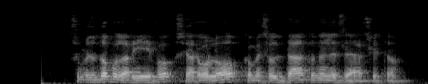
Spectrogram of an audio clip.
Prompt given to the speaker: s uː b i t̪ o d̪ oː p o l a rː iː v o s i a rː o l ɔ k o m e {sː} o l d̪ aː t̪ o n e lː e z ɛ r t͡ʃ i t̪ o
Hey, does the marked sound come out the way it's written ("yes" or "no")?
no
